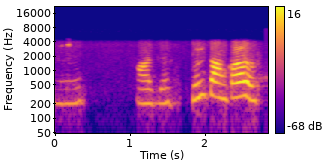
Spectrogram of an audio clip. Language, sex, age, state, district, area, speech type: Nepali, female, 30-45, West Bengal, Jalpaiguri, urban, conversation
